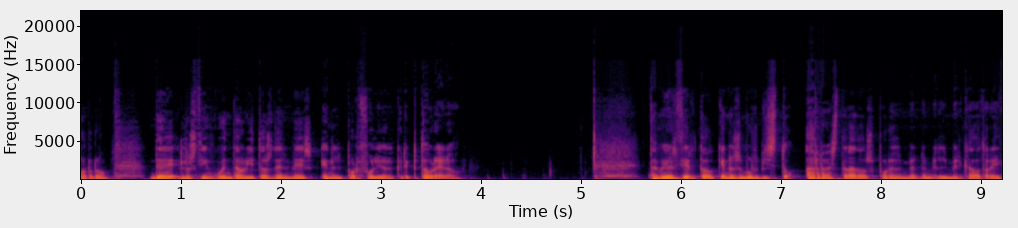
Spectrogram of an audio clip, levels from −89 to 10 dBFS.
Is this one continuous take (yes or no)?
yes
